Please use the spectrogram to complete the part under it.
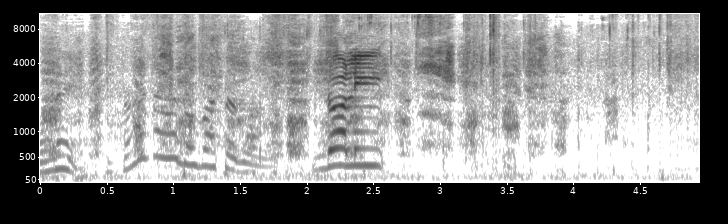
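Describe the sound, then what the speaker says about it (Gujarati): A dog whimpers and yips with high, rising whines, including a sharper burst midway, while someone talks nearby. "કૂતરો"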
